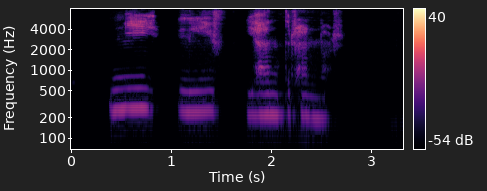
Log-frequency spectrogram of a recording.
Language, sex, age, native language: Icelandic, female, 7, Icelandic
